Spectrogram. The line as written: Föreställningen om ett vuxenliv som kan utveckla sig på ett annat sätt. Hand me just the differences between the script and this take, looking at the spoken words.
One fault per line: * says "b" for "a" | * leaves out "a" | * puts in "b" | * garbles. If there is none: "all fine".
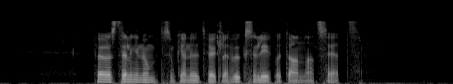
* leaves out "vuxenliv"
* says "vuxenliv" for "sig"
